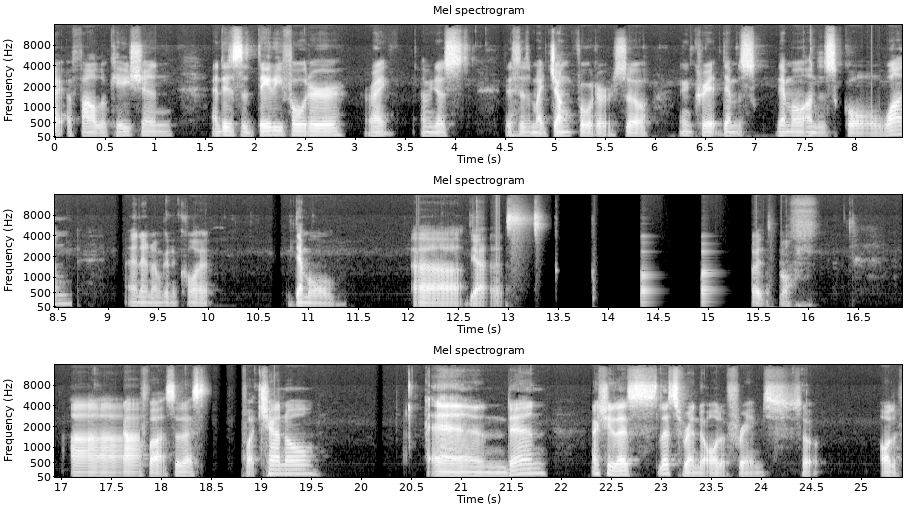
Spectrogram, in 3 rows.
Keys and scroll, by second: 8.2-10.0 typing, 10.2 Return, 12.3 super+a, 12.5-13.8 typing, 15.1 Return, 22.1 Return.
